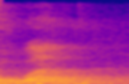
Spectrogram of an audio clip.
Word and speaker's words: one: अब जैसे देखो, और एक होता है जैसे वन, ONE, वन। ठीक है, शुरुआत वोवेल से है, लेकिन उच्चारण के टाइम उसको वन बोलते हैं, वन।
